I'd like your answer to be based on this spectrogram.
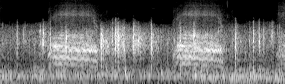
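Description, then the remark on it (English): Two loud, raspy crow caws ring out about a second apart, each drawn-out and harsh, at a cemetery during a funeral on a grey, cloudy day, with faint scattered crackles of a burning funeral pyre and ambient noise filling the gaps. “The soundtrack to this grey, cloudy day was the sound of his pyre burning and the occasional harsh calls of crows.”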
